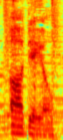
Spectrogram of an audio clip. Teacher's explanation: with a slight emphasis on the second syllable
